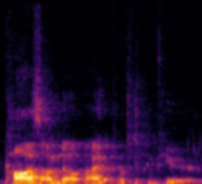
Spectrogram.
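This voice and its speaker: A man voicing a stiff, monotone male laboratory computer while reading game dialogue aloud. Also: medium pitch, a little fast, very echoey, slight background noise, natural voice, low-quality recording. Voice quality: flat monotone.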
